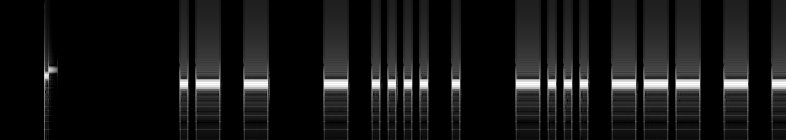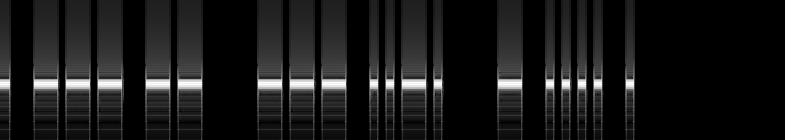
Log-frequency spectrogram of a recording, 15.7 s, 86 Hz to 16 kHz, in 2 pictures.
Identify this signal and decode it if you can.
Morse code, heard as a keyed tone, about 15 wpm, 700 Hz. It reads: AT THE BOTTOM OF THE
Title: Sets of 5 Words 15wpm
